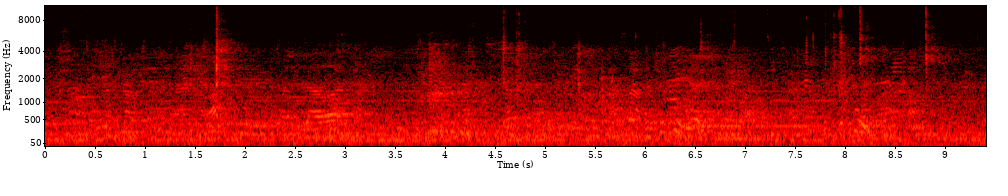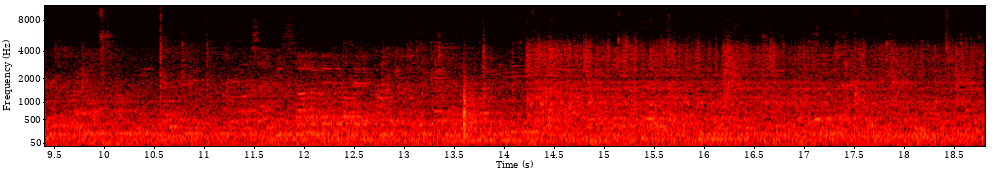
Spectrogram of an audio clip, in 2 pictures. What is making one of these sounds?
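People murmur and chatter in the background.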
